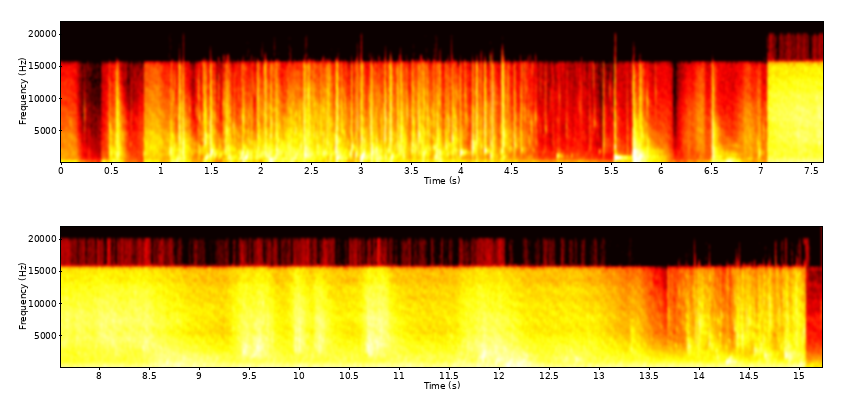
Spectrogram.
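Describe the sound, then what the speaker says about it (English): Armadillo shell and tissue samples go into a liquid solution: wet splashes, plops and drips at first, then a steady running-water rush like a filling basin, fairly close and loud. "The segmented shell and tissue samples are submerged in the regeneration solution, initiating the replication sequence."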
